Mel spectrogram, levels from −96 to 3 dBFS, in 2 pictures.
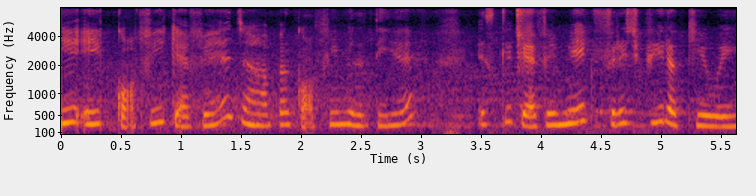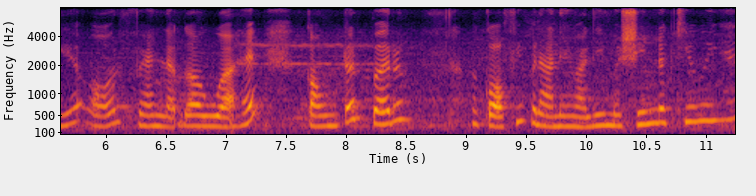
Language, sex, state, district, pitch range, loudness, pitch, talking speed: Hindi, female, Andhra Pradesh, Chittoor, 250-320 Hz, -26 LUFS, 280 Hz, 175 wpm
